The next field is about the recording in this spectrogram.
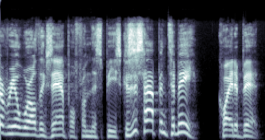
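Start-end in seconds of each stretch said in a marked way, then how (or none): none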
